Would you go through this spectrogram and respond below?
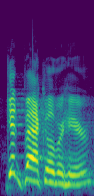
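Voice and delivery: loud shouted command; coach's order. Retold or imitated. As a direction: call a straying player back sharply. Coach orders the boy back.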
